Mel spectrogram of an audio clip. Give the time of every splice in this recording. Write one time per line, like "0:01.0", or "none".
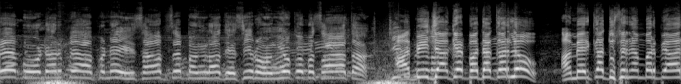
0:03.8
